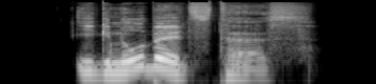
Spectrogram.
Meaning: strong/mixed nominative/accusative neuter singular superlative degree of ignobel
- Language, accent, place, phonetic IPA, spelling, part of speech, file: German, Germany, Berlin, [ɪˈɡnoːbl̩stəs], ignobelstes, adjective, De-ignobelstes.ogg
